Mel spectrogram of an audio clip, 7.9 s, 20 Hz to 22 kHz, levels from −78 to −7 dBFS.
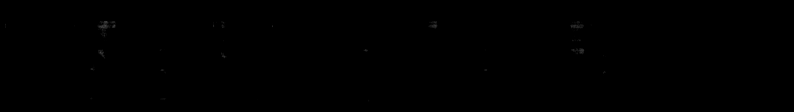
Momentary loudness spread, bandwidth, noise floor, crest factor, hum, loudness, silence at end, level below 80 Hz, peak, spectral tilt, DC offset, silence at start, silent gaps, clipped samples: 10 LU; 11.5 kHz; -86 dBFS; 28 dB; none; -60 LUFS; 0 s; under -90 dBFS; -42 dBFS; 2 dB/octave; under 0.1%; 0.05 s; none; under 0.1%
